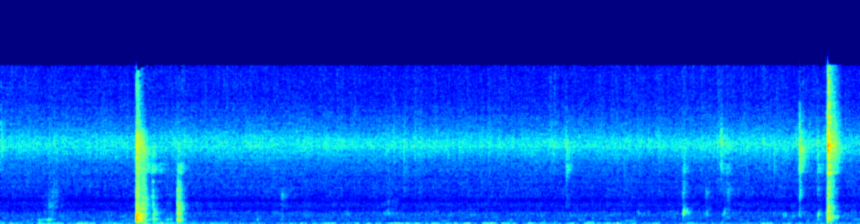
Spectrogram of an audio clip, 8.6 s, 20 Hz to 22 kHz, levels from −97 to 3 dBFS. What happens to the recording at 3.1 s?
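Nothing goes wrong at 3.1 s; the audio plays through that moment intact, with no dropout, click or distortion.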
